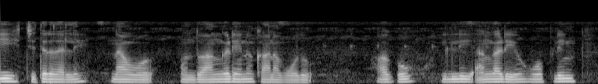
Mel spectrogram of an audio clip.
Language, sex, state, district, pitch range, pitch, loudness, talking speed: Kannada, male, Karnataka, Koppal, 115-125 Hz, 120 Hz, -18 LUFS, 110 wpm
